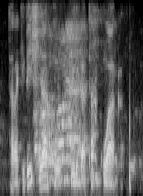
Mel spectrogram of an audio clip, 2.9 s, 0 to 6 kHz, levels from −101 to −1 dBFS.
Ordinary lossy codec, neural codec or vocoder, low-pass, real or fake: Opus, 32 kbps; none; 5.4 kHz; real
